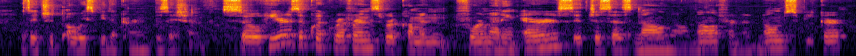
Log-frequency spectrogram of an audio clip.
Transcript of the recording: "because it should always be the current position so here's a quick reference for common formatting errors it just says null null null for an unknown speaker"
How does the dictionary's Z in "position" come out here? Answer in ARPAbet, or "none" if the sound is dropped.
Z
